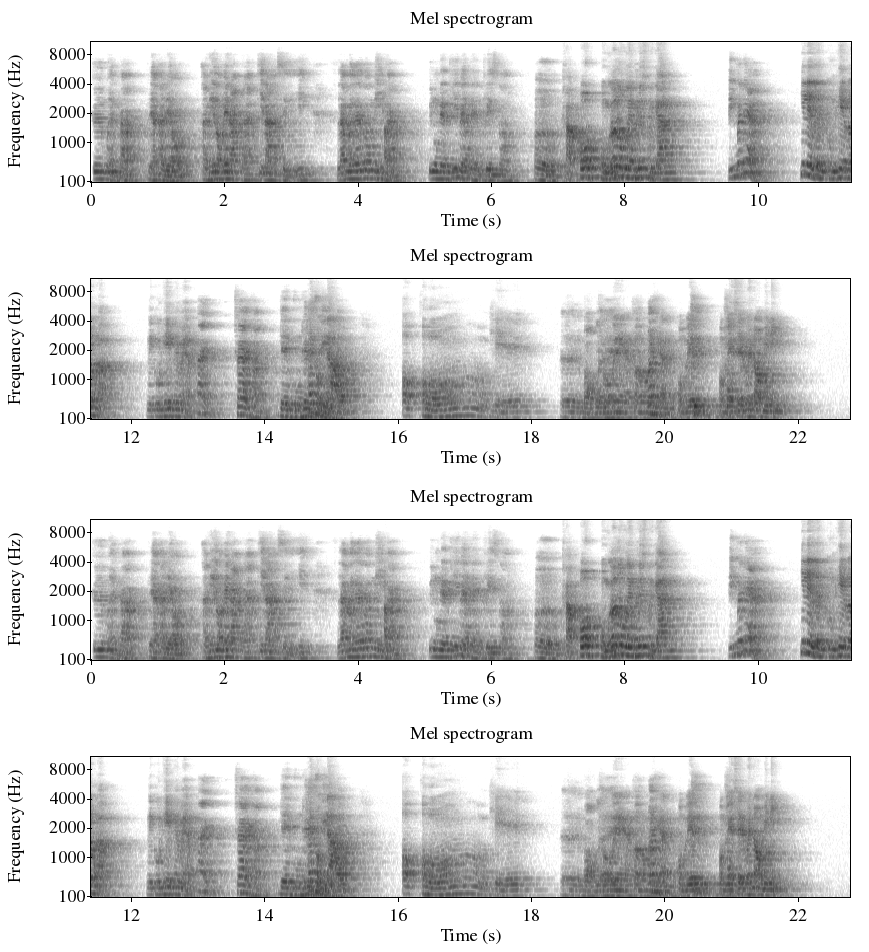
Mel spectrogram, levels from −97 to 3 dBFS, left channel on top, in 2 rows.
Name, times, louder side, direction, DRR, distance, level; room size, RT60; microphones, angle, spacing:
voice 1, 0.0-3.4 3.7-4.6 5.1-6.3 6.6-7.0 7.8-7.9 9.6-10.0 13.0-13.2 13.5-15.2 18.4-20.0 20.4-20.5 20.9-21.0, left 1 dB, 75° left, -4 dB, 0.5 m, -31 dB
voice 2, 7.1-8.7 10.6-11.6 12.2-12.9 14.6-15.2 16.1-17.8 19.1-20.6 20.8-21.7, right 1 dB, 15° right, -3 dB, 0.6 m, -28 dB
3.5 x 2.2 x 2.6 m, 0.89 s
head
